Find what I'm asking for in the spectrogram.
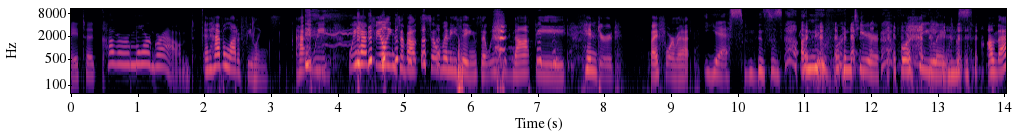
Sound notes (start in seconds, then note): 3.5 laughter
